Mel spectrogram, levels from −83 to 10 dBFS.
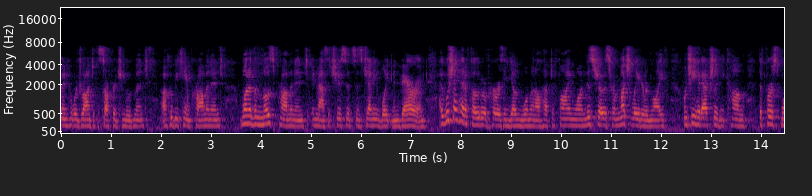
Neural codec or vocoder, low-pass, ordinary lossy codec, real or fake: none; 7.2 kHz; AAC, 32 kbps; real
